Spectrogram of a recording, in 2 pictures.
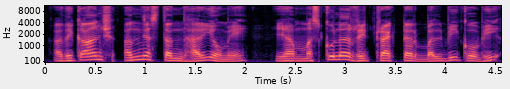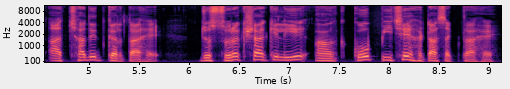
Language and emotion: Hindi, neutral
